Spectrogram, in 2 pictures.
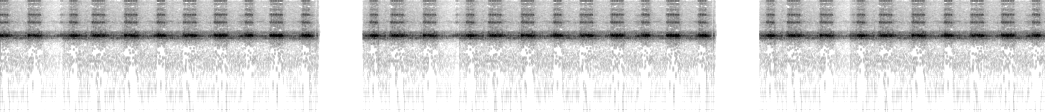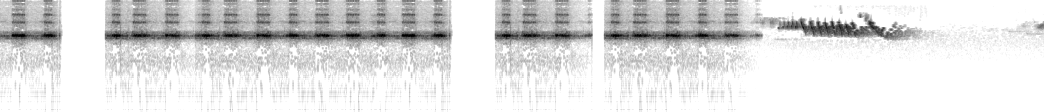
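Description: Crickets chirping in a steady high pulsing rhythm, about three chirps a second, cut by brief dead silences every five or six seconds. Near the end the crickets stop and a bird chirps briefly.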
